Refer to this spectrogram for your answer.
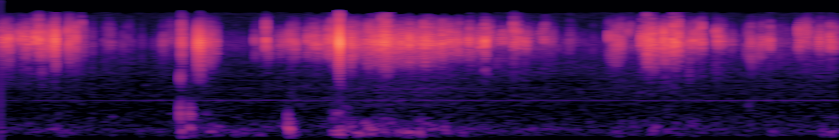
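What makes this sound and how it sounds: Fingertips and long painted nails rake, roll and tap a loose pile of small, solid, sugar-coated jelly beans on a fabric sofa cushion. The beans make a dry, bright, rattling patter of quick clicks with no ring. The bursts come in clusters separated by brief near-silent pauses.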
